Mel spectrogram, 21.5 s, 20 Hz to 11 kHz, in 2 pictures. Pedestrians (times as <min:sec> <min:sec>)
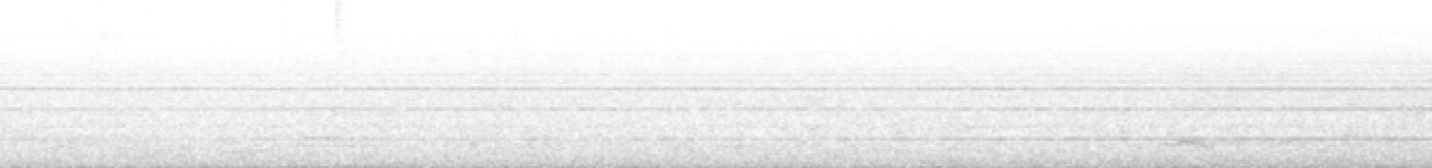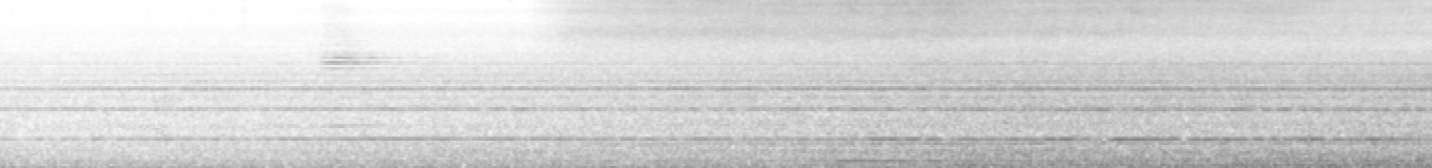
0:10.2 0:21.4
